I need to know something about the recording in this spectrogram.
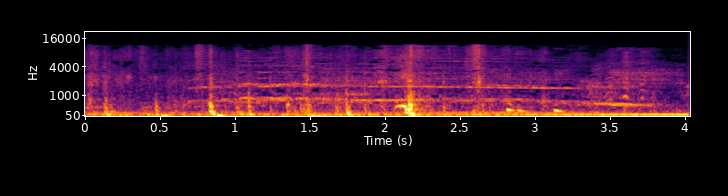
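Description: A young goat kid bleating in one long call that sinks slightly in pitch at the end, with a few footsteps clicking on dirt.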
